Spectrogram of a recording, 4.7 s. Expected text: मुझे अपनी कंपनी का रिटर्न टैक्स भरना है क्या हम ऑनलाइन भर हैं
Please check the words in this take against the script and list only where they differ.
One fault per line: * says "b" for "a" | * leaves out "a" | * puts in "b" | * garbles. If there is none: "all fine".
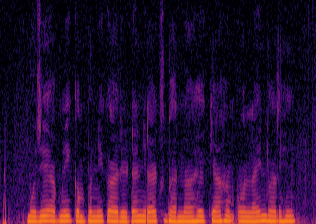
all fine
